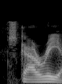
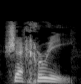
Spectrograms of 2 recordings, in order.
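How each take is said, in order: First: The word begins with an 'sk' sound. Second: The word begins with an 'sh' sound. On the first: The speaker calls it right. "it's Skari. Skari, I think, is how that's pronounced in the Hebrew" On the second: The speaker calls it wrong.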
